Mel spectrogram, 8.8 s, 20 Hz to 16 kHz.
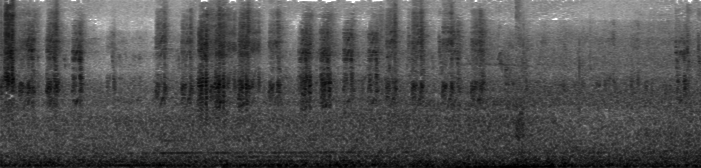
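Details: Magpie calling on June 19, 2022 at Jangdumot park in Incheon, South Korea: a long, insistent rattle of coarse, scratchy squawks fired off several per second, with brief gaps, over a heavy low-pitched rumble.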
